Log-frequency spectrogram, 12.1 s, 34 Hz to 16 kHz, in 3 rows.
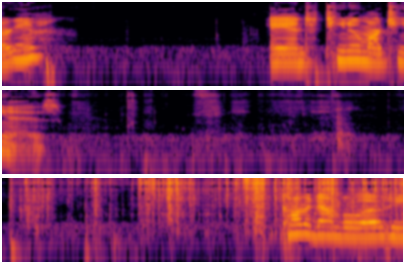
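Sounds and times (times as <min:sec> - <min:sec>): foil wrapper crinkling and tearing: 0:08.1 - 0:12.0.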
